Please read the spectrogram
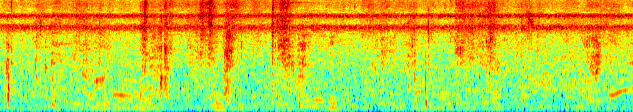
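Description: Forest ambience: a steady insect drone at two high pitches, with scattered clicks and faint, low, speech-like murmurs.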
